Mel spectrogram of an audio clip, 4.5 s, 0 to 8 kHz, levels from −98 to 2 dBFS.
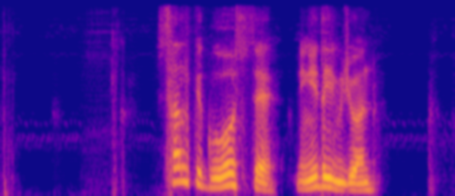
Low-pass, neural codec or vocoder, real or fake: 7.2 kHz; codec, 16 kHz in and 24 kHz out, 0.8 kbps, FocalCodec, streaming, 65536 codes; fake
